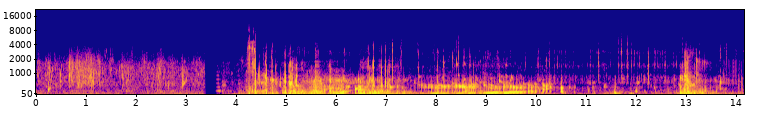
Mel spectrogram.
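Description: Small waves lapping at a waterproof action camera held at the sea surface, then after a sudden break the muffled underwater sound of the submerged camera: bubbling and gurgling water with a low rumble and small clicks.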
